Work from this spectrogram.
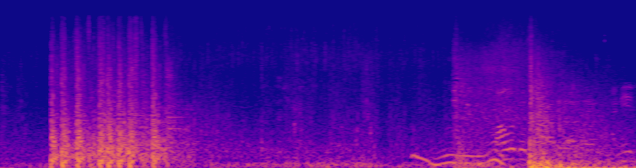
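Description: Bursts of rapid automatic gunfire ring out in the video game Rust during a large raid, dense volleys near and far, with a player speaking over the shooting.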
